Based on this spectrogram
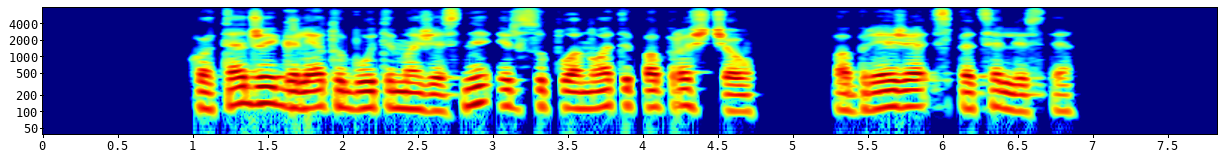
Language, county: Lithuanian, Kaunas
